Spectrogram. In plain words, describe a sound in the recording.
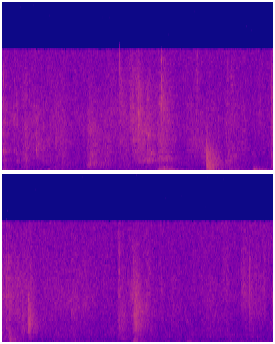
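Guitars knock and bump as they are set down on stands.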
